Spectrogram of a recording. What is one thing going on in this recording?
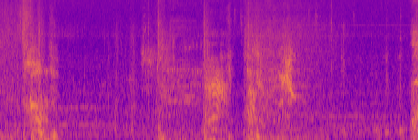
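Sword strikes and magic spells whoosh and clash in a fight.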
